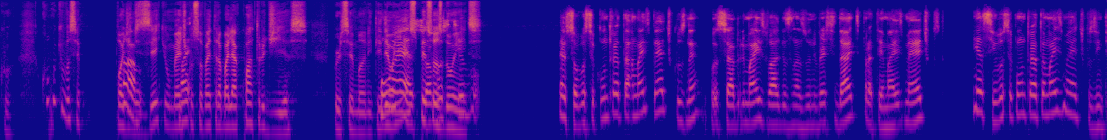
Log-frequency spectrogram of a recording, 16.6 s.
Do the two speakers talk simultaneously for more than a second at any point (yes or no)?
yes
